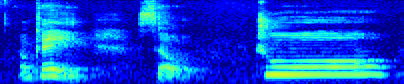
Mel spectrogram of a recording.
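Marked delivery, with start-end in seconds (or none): 1.6-2.5 桌 high, level and drawn out; first tone. Shown as a demonstration. Teacher isolating the syllable for learners, 桌 in first tone. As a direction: hold 桌 on one high flat note. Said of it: "yeah, first tone".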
